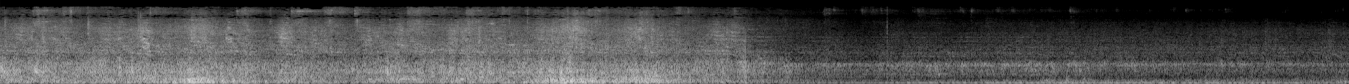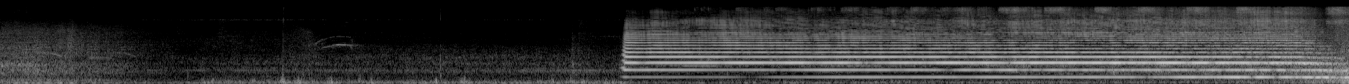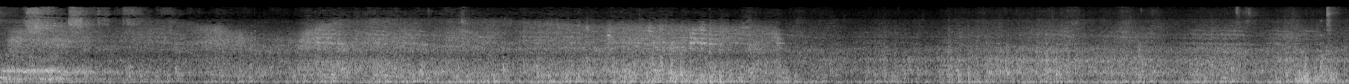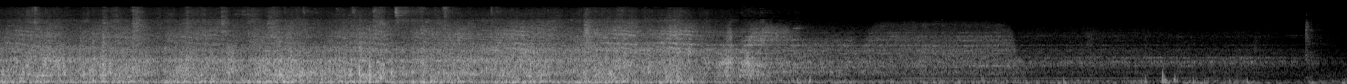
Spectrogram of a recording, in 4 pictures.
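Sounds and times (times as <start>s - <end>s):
clickety-clack of wheels: 0.0s - 9.4s, 28.2s - 48.1s
train rushing past: 0.0s - 53.9s
train horn blast: 19.6s - 27.4s.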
